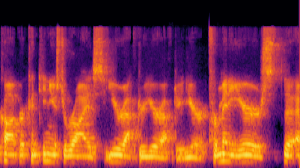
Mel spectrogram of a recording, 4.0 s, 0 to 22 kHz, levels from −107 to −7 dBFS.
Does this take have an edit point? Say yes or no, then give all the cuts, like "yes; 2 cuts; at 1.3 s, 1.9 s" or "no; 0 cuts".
no; 0 cuts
